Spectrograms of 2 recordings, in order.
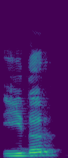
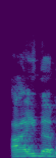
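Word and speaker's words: either: दोनों को नहीं करेंगे, तो ईदर और आइदर दोनों का इसका प्रोनाउंसिएशन होता है।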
